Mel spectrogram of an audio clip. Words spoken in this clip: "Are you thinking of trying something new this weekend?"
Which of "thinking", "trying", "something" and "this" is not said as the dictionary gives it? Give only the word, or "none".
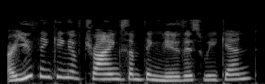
none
